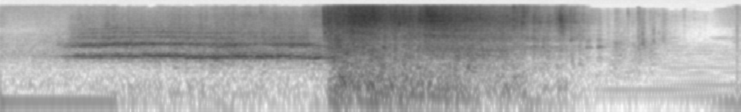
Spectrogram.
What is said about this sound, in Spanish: Y entonces pensé, no suena más fuerte, sino que está más cerca. Al darme cuenta de eso, fui hacia la cerca, pero antes de que pudiera avanzar mucho, Escuché un grito breve y ahogado, y el rugir del motor terminó con un golpe repentino y ensordecedor.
